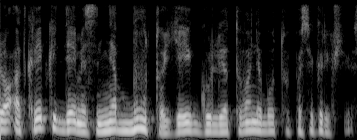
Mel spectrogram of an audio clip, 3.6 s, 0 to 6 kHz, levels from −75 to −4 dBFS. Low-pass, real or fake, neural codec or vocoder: 5.4 kHz; real; none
